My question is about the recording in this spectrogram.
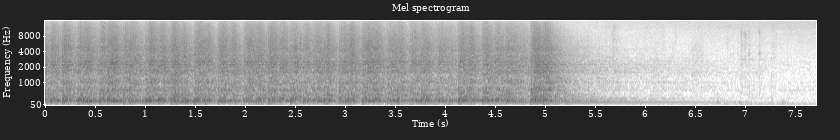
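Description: Drum roll on a hand-held marching drum beaten with sticks, with a steady low tone under it. A final stroke about five seconds in ends the roll, and the sound dies away to near silence.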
